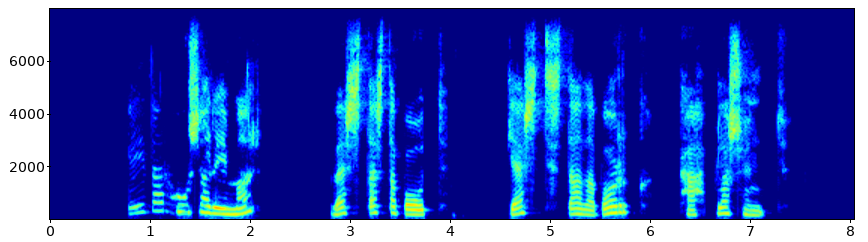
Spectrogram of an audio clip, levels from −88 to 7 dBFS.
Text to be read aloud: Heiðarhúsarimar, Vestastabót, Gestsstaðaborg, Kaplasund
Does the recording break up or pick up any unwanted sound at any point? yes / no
no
